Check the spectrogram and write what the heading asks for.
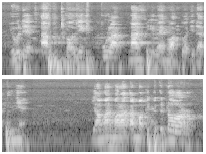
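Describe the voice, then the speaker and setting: A man preaching a sermon, telling a story and acting out its dialogue with animation. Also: mid-range voice. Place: mosque or study hall. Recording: echoey hall, distant mic, noise.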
